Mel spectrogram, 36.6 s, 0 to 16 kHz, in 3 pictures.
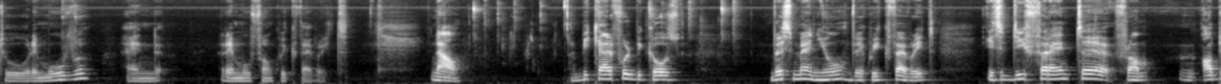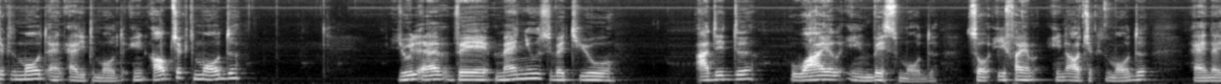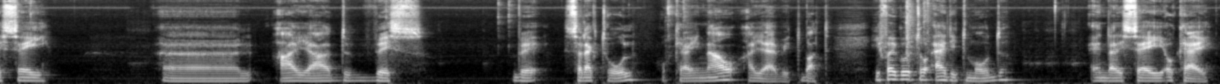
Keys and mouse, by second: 4.8 alt+middle click, 5.1-7.2 alt+drag, 7.2 q, 22.4-27.6 alt+drag, 31.1 q, 33.5 Tab.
